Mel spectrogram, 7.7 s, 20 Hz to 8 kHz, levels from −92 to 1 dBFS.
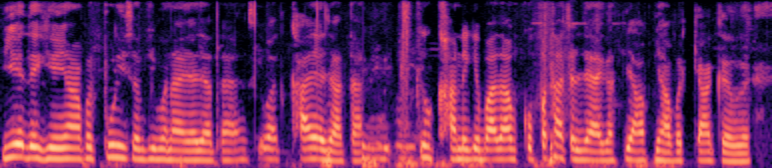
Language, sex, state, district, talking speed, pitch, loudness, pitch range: Hindi, male, Bihar, Jamui, 230 wpm, 180 Hz, -17 LUFS, 165-195 Hz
